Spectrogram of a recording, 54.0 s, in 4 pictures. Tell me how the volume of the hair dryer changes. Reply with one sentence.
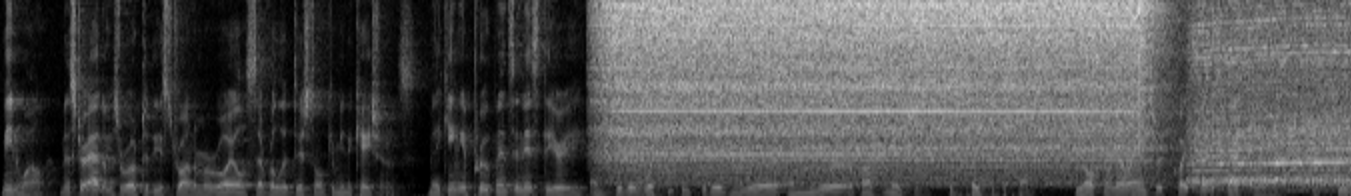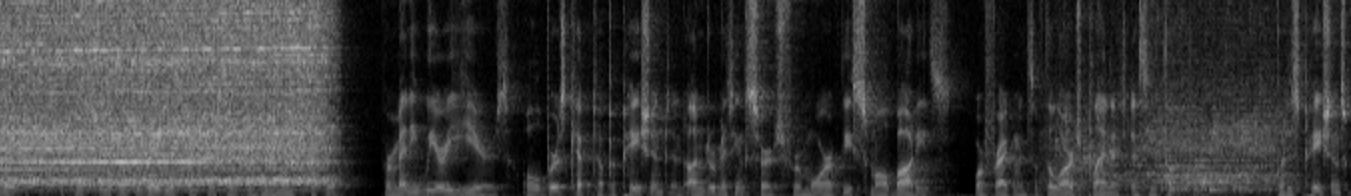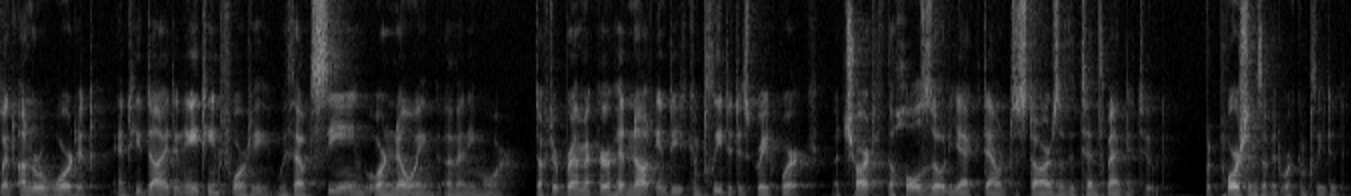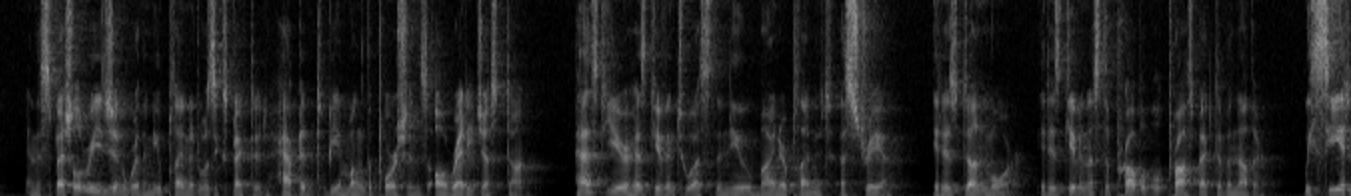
The volume of the hair dryer stays about the same.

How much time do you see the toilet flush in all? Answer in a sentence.
You can hear the toilet flush for 3 seconds altogether.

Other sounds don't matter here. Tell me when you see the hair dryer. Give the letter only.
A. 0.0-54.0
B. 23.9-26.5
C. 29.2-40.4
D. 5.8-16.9
D.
